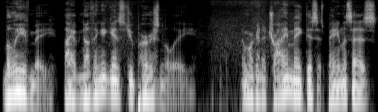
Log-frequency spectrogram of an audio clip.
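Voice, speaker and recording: A man's voice: sing-song, normal speed, heavily acted. A man playing a weary, exasperated but courteous mafia boss in an ASMR audio roleplay, with wry, colloquial delivery. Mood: weary, placating. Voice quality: deep, smooth, gravelly creak. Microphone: close, dry microphone.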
